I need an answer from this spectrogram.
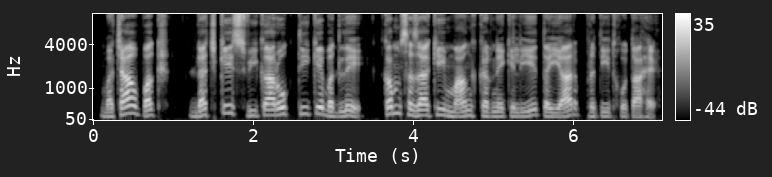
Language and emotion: Hindi, neutral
